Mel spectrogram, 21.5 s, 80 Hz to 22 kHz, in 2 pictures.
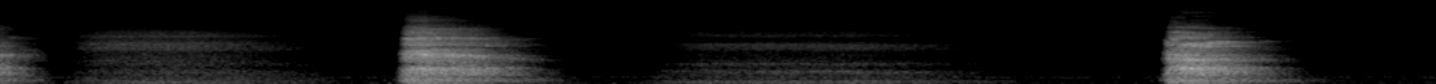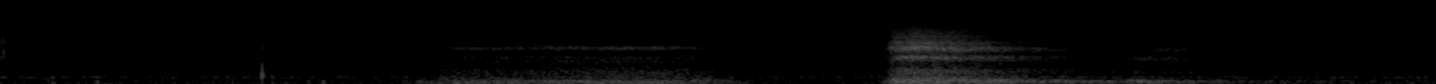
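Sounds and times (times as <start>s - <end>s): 
deep breathing during a yoga class: 0.0s - 4.3s, 4.9s - 7.5s, 8.7s - 9.9s, 13.9s - 16.4s, 17.4s - 20.7s.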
